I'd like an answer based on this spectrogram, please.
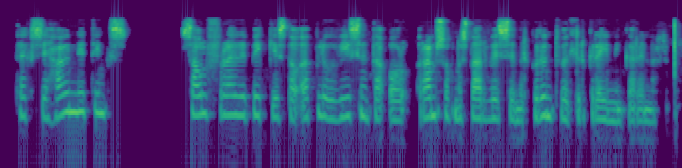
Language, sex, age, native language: Icelandic, female, 50-59, Icelandic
